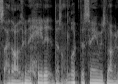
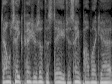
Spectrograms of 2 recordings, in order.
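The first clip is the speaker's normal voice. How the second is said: high, shouted, called across; 6 semitones higher than usual. Recounting taking stage photos at T-Mobile Arena, the speaker imitates someone shouting. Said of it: "We hear a voice shouting".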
